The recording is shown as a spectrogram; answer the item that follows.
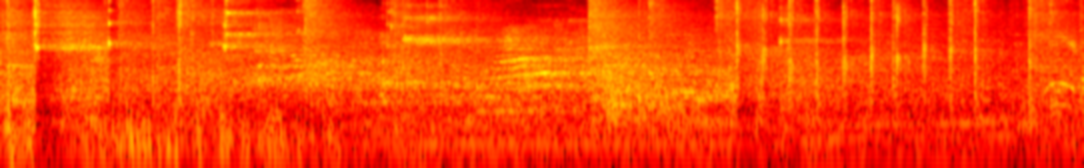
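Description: Badminton play in a large hall: sharp racket strikes on shuttlecocks and footfalls on the court, with people talking.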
